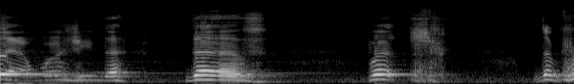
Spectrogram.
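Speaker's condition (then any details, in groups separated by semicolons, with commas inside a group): Cerebral palsy; present from birth, premature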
